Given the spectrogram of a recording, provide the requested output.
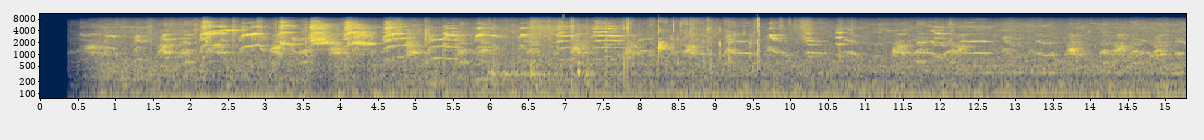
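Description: A Boston Terrier gives high, squeaky yelps and whines, about two a second, over a steady low hum.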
